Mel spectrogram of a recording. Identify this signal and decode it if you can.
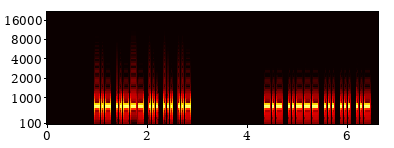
Morse code, heard as a keyed tone, about 30 wpm, 700 Hz. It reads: K2SSU K2SSU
